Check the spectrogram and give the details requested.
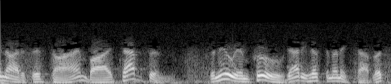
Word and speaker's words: Tabcin: But have you heard about Tabson? That's spelled Tabcin.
